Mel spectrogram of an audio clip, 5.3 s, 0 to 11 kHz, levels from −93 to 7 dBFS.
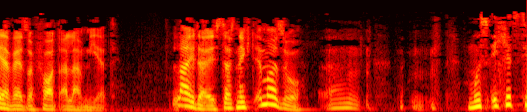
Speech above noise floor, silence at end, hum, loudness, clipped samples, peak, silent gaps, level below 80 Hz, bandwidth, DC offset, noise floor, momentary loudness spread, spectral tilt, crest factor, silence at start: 35 dB; 0 s; none; -25 LUFS; under 0.1%; -6 dBFS; none; -48 dBFS; 8 kHz; under 0.1%; -60 dBFS; 21 LU; -5.5 dB/octave; 18 dB; 0 s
